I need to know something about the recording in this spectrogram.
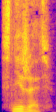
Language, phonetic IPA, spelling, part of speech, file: Russian, [snʲɪˈʐatʲ], снижать, verb, Ru-снижать.ogg
- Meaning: to bring down, to reduce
